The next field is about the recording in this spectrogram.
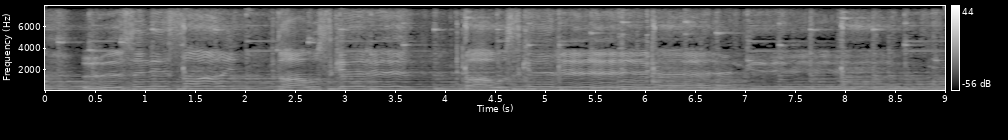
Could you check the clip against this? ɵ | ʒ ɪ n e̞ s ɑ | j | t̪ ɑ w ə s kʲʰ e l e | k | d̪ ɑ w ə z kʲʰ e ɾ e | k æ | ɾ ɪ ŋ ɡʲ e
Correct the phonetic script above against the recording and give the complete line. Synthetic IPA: ɵ | z ɪ n e̞ s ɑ | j | d̪ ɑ w ə s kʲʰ e ɾ e | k | d̪ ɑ w ə s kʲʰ e ɾ e | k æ | ɾ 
